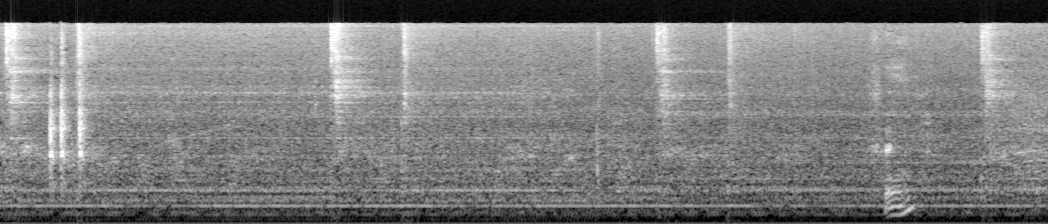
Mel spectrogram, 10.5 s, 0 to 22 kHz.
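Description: Dell Inspiron 531 desktop tower just powered on, its cooling fans running with a steady low hum. A few light clicks of handling come through, and something briefly rises in pitch near the end.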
